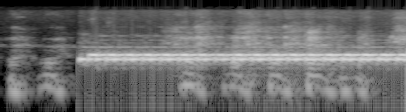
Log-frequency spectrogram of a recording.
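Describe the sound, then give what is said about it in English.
A speaker's own telephone rings with a loud, steady electronic tone that starts abruptly and holds continuously; it cannot be muted, and the speaker keeps talking underneath it. “And there's my telephone.”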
